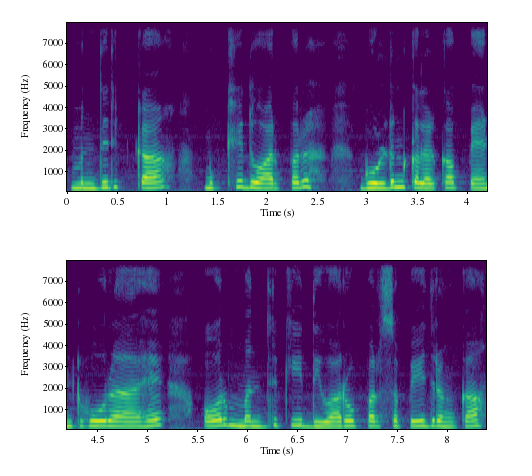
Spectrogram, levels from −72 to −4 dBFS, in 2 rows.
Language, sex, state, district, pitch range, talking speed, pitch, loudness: Hindi, female, Rajasthan, Jaipur, 230-255 Hz, 150 wpm, 240 Hz, -18 LUFS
